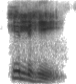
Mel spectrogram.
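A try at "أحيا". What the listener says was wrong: No, not e. Auhi,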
